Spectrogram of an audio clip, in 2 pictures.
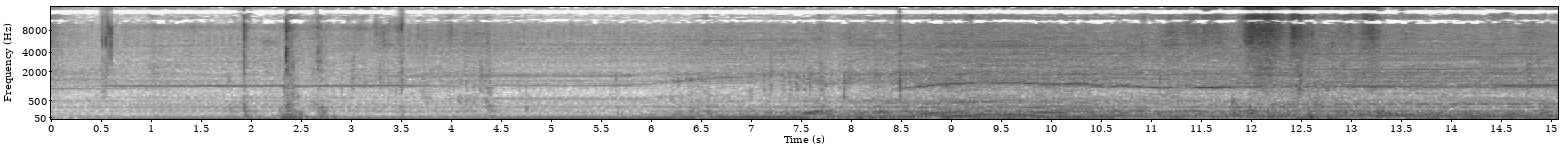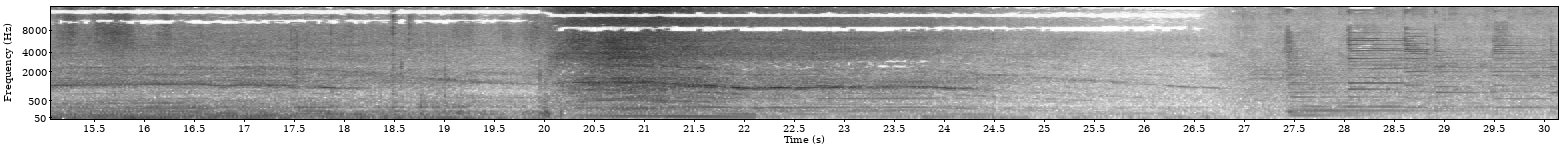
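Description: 1993 Suzuki Carry kei truck's small three-cylinder engine pulling away and driving, its pitch rising and falling as it revs through the gears of the four-speed manual, heard from inside the cab. Near the end, acoustic guitar music starts.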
